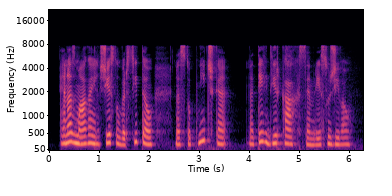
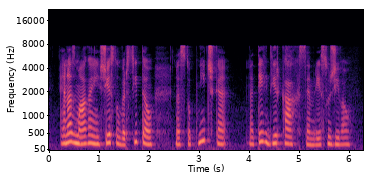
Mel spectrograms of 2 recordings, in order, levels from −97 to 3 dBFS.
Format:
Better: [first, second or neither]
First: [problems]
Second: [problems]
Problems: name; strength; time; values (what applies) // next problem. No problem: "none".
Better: second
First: noise reduction (neural mask model DeepFilterNet 3)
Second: none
